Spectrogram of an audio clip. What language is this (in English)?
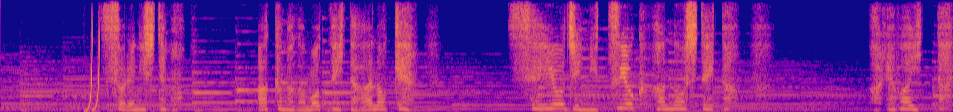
Japanese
